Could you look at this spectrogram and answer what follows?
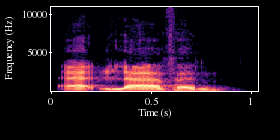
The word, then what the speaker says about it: Leuven: Yes, it's very confusing because it depends on what language you're speaking. Leuven is... – Leuven.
